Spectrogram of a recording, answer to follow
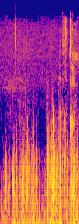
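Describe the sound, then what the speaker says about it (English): Wind buffeting an outdoor microphone during a live show, a loud, steady low rumble with gusty bursts and no speech. "It's windy."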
